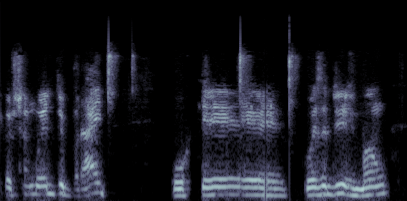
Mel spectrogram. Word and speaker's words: Bryant: eu chamo ele de Bryant, porque coisa de irmão. Se fosse pela pronúncia certa do nome dele, seria Brian.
